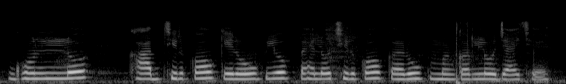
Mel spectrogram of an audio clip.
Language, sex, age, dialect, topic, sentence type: Maithili, female, 56-60, Angika, agriculture, statement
